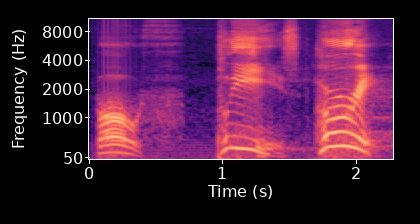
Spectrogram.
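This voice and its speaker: A man's voice: very high-pitched, wildly swooping pitch, extremely slow, gravelly, a bit bright, husky, no echo, exaggerated voice. A man playing a panicky, evasive surgeon with a flustered, whiny manner in a video game. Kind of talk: video game cutscene voice acting.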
